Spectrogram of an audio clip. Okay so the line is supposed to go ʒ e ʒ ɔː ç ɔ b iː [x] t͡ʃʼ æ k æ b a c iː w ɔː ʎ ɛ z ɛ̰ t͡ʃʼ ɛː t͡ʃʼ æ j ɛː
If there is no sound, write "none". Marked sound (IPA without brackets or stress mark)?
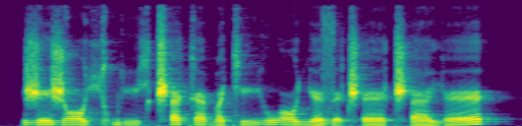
ç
